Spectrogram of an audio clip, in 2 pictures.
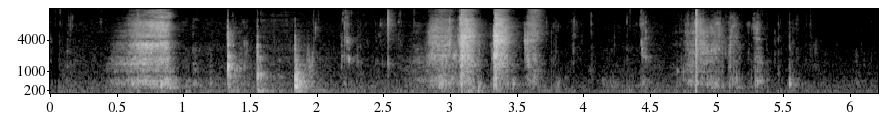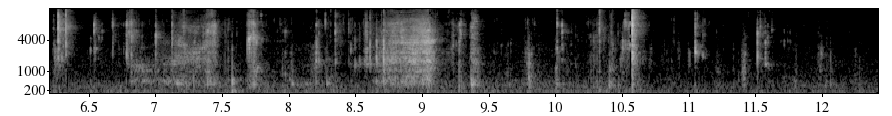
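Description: Close-miked eating sounds of a person chewing cooked snow crab: wet mouth clicks and smacks, scattered small taps, and a few short breathy rushes.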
